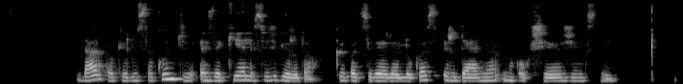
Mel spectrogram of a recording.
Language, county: Lithuanian, Utena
